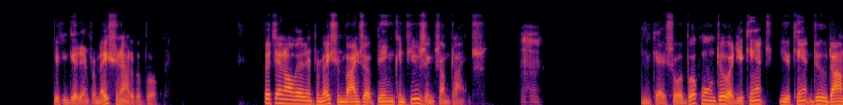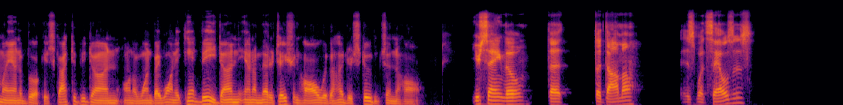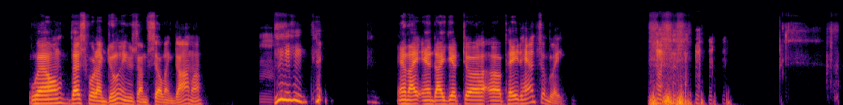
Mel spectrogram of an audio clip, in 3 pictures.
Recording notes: The date in the title indicates the date the call was recorded.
